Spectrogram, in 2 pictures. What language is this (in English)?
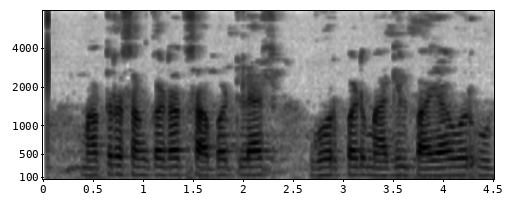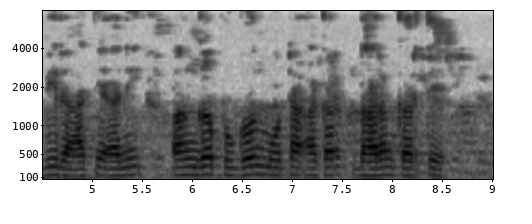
Marathi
